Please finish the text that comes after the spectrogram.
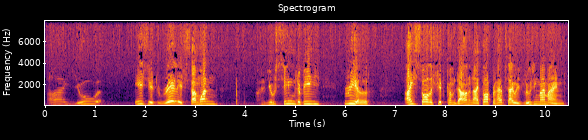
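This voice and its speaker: Husky, halting old survivor. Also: male voice, high-pitched, lively intonation, exaggerated voice, rough recording. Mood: overcome, disbelieving. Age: older. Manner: halting, emotional delivery. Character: lonely old male survivor, a doctor, deeply moved. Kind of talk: old-time radio drama acting.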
